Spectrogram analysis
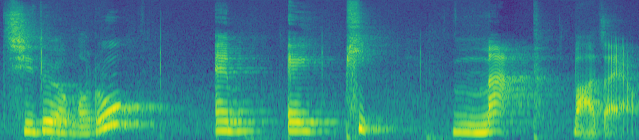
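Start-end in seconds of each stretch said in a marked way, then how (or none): none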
